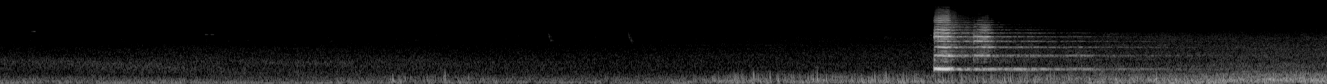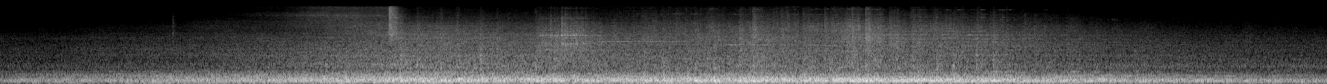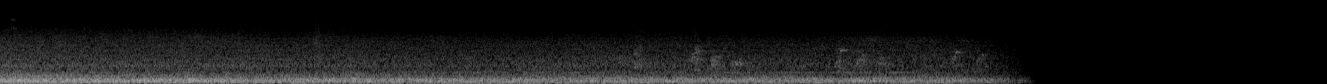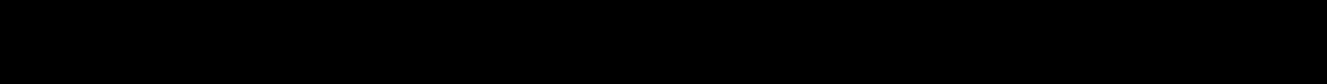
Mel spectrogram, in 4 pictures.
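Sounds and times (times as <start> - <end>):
passing train rumble: 0.0 - 36.9
train horn blast: 9.3 - 12.3.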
